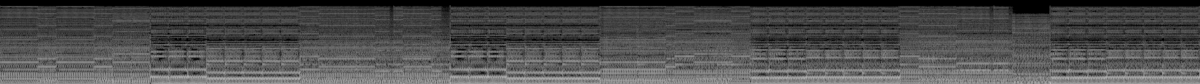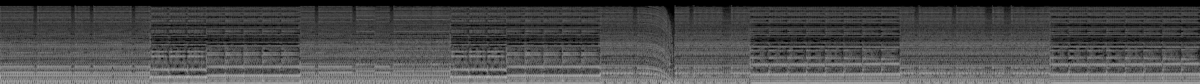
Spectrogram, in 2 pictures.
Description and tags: dubstep riff wobble synth 160BPM
Some nasty wobble basses I've made myself. So thanks and enjoy!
